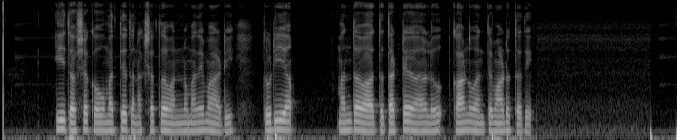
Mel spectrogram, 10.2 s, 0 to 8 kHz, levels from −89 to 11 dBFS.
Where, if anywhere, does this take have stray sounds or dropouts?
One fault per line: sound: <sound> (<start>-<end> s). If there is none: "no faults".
no faults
